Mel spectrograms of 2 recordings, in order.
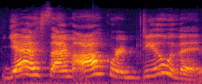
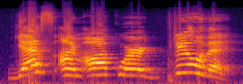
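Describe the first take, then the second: First: It is said fairly quietly. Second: It is said loudly, almost shouted.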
